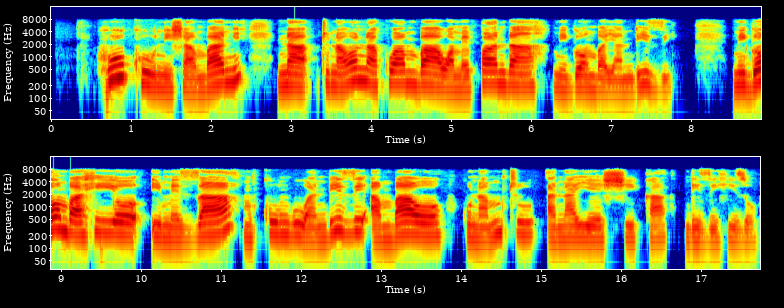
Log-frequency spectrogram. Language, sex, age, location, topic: Swahili, female, 36-49, Nakuru, agriculture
